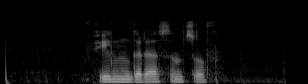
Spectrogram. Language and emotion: Russian, neutral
